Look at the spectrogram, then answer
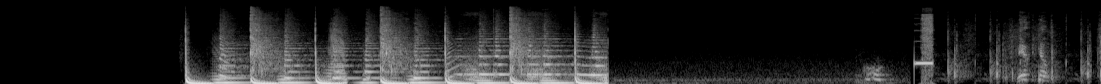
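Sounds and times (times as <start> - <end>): choppy dubbed speech fragments: 10.1 - 10.7.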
